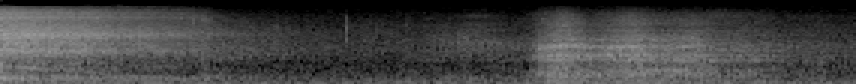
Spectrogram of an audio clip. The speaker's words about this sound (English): Everybody do this with me, because I need to do it myself. Everybody take a deep breath.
